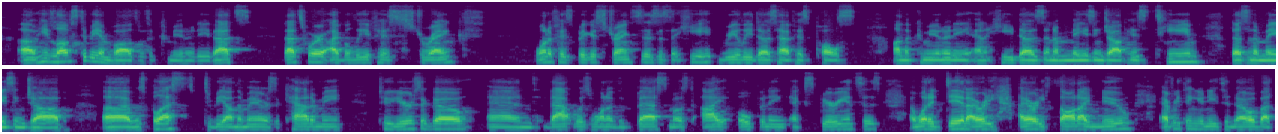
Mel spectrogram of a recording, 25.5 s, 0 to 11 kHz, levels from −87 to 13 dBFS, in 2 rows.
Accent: American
